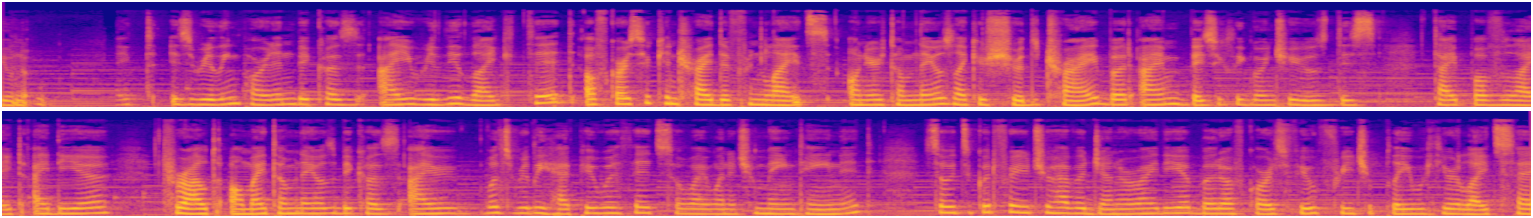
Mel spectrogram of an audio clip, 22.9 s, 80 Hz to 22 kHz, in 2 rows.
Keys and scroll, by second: 14.3 z, 15.0 h, 17.7 b.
